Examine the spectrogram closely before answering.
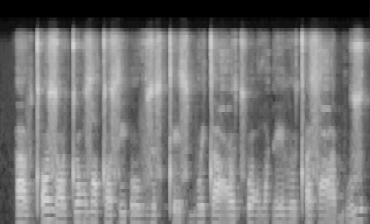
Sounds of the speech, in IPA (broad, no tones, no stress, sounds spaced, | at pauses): a v tʼ ɔ z ɔ l t oː zˤ e t ɔ s i ʔ oː v z ʊ s tʼ e s b o e̯ t a ʕ ʊ t͡sʼ oː ðˤ ɪ ɡ eː l ʊ tʼ a s ʕ a b u z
